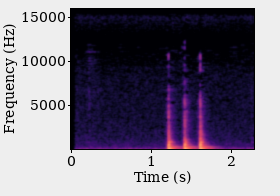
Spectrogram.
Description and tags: violin-body
Tapping my sister's violin body. I recorded this effect for a small game I made:
I used an Olympus VN-541PC and edited on Audacity.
